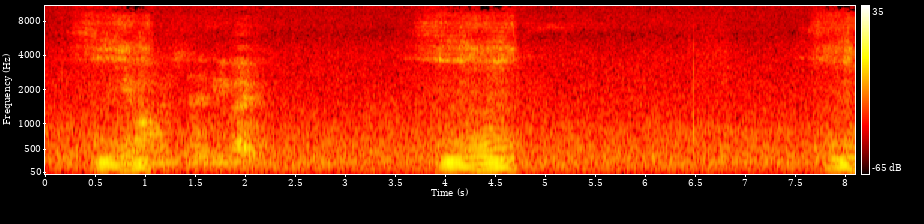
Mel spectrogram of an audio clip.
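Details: Boxer dog named Mia still snoring indoors, with rasping, buzzy inhalations roughly every three seconds, one drawn-out snore trailing into a softer second rasp, quiet room noise between.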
